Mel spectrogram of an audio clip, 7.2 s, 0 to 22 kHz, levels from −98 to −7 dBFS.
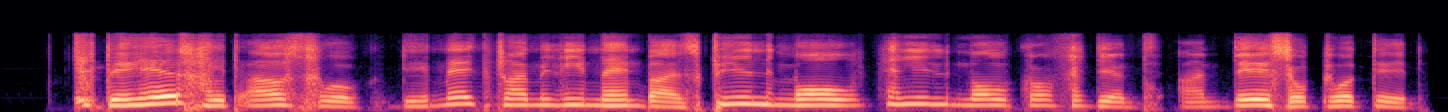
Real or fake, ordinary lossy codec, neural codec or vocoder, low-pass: fake; none; codec, 16 kHz, 1 kbps, FunCodec, trained on Chinese and English, 50 frames a second; 7.2 kHz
